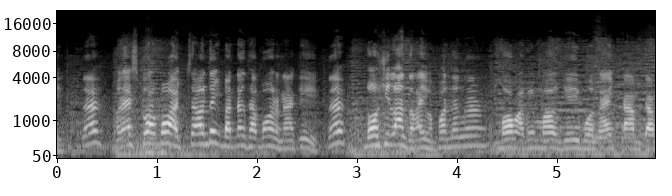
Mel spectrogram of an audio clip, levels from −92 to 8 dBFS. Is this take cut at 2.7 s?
no; 0 cuts

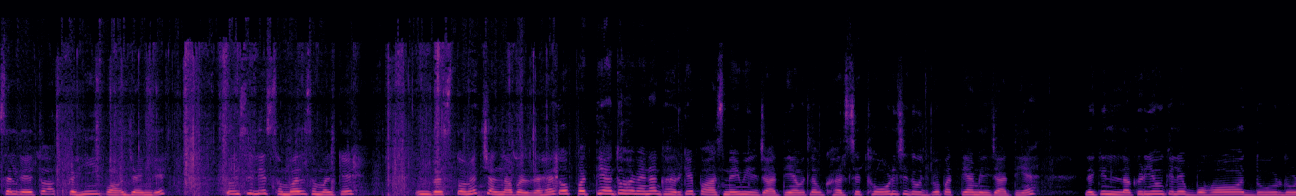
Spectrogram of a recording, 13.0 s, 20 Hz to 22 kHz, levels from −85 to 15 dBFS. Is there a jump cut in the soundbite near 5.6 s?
yes; 1 cut; at 5.6 s

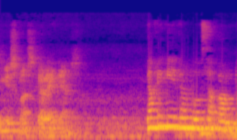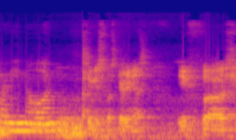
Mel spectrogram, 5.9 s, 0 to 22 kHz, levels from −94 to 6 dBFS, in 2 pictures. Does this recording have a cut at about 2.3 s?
no; 1 cut; at 4.0 s

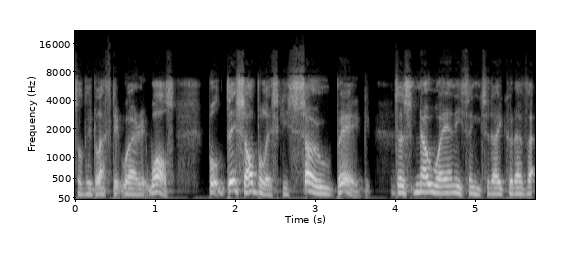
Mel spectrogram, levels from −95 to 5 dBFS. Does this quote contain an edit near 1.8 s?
no; 1 cut; at 4.0 s

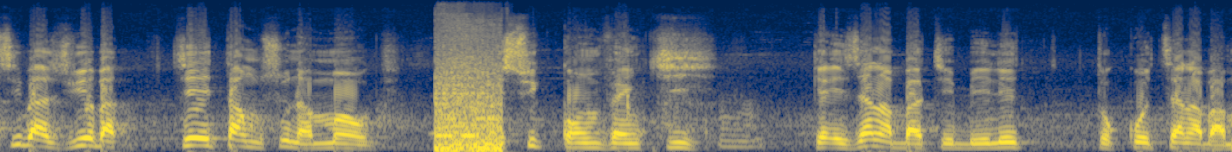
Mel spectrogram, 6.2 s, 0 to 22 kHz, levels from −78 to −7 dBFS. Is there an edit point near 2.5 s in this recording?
yes; 1 cut; at 2.5 s

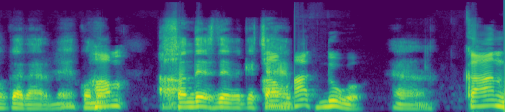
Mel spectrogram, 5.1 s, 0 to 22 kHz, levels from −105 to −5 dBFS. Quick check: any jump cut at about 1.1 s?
no; 1 cut; at 2.9 s

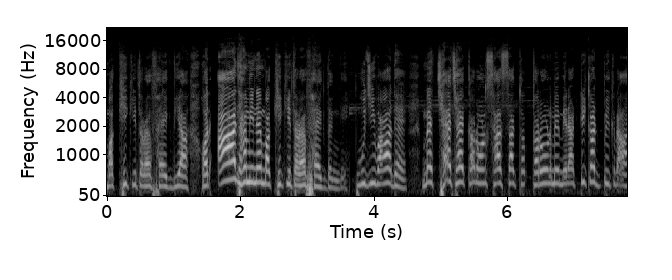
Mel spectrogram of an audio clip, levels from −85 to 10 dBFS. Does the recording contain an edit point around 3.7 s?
yes; 1 cut; at 3.7 s

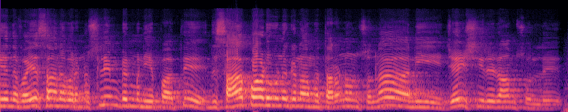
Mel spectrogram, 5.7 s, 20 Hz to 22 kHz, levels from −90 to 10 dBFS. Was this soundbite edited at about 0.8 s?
yes; 2 cuts; at 0.8 s, 2.1 s

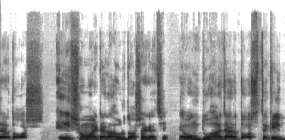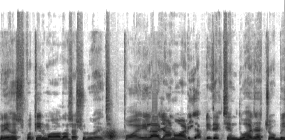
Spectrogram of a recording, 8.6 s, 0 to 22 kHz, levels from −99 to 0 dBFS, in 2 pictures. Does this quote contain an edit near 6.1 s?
yes; 1 cut; at 6.1 s

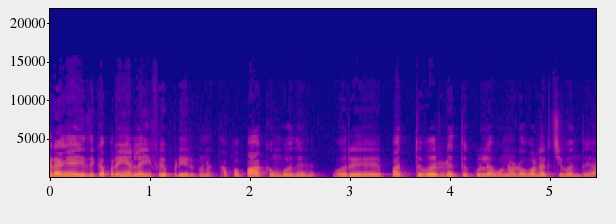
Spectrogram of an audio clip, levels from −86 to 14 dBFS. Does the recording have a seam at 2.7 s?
no; 0 cuts

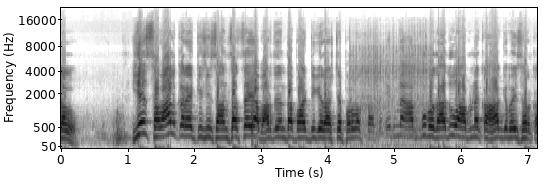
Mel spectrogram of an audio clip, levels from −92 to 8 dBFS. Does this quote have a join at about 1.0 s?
no; 1 cut; at 4.5 s

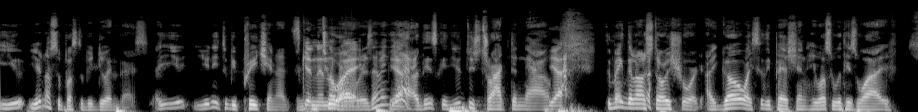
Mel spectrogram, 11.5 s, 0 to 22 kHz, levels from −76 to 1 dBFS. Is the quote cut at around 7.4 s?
no; 0 cuts

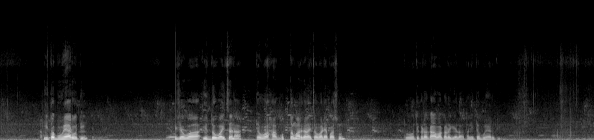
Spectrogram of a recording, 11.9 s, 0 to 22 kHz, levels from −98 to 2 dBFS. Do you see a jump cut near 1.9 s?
no; 1 cut; at 3.5 s

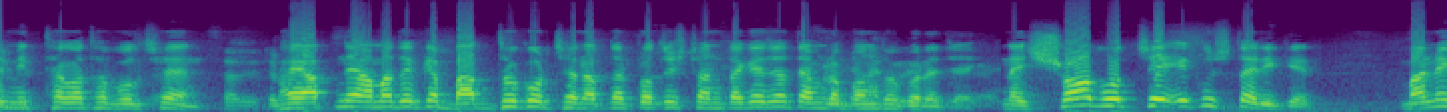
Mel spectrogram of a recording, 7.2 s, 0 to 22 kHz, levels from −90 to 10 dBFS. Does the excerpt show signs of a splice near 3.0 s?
no; 1 cut; at 5.1 s

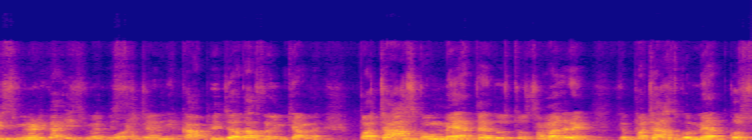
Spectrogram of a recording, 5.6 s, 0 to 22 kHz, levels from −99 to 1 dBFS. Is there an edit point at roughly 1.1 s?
yes; 1 cut; at 1.1 s

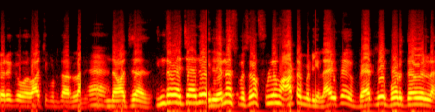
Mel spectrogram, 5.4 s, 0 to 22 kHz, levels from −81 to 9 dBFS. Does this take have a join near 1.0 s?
yes; 3 cuts; at 1.0 s, 2.6 s, 4.0 s

